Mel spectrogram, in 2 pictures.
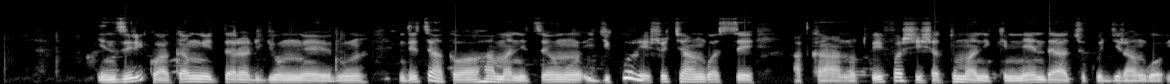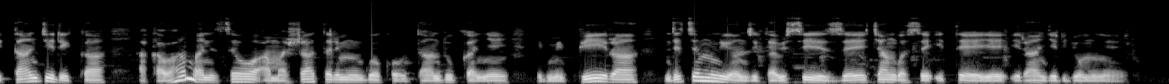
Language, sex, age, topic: Kinyarwanda, male, 18-24, finance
